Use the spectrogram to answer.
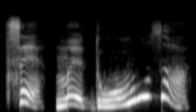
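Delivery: Це медуза? with ду stretched and held very slowly; stress on second syllable. Shown as a demonstration. Teacher shows stress in медуза, very slow. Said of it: "Визначимо наголос".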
